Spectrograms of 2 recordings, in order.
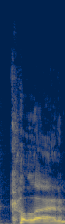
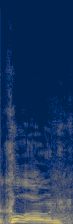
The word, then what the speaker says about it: Cologne: I keep saying Kern, but it's actually Cologne.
